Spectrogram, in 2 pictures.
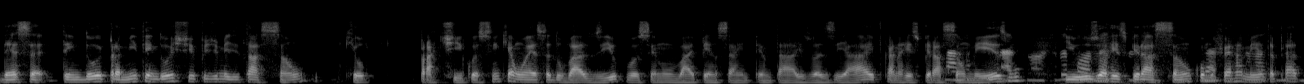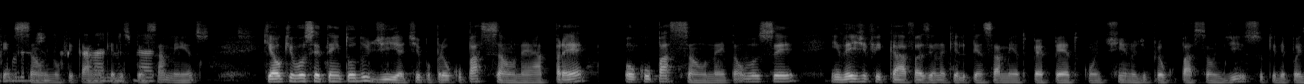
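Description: From 3.86 to 4.83 s a faint second copy of the speech trails the original by 411 ms, about 25 dB quieter. This is an echo leak: a far-end loudspeaker's output likely reached its microphone and was not fully cancelled. It returns from 14.27 to 16.95 s, 17.98 to 21.34 s and 23.92 to 25.49 s with the same delay. On a spectrogram it appears as a ghostly repeat of the harmonic pattern shifted about 0.41 s to the right. In the waveform it shows as low-level energy filling the gaps after syllables.

Between 9.4 and 14.47 s the speech repeatedly dips and drops out in pieces, totalling around 4 s. The deepest cuts reach about 25 dB. This is speech suppressed in double talk, likely an echo canceller clamping down while both sides talked. The waveform shows chunks of the envelope abruptly shrinking. The spectrogram shows the harmonics fading or vanishing in patches. The spectrum stops at 8 kHz, as expected from call processing.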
